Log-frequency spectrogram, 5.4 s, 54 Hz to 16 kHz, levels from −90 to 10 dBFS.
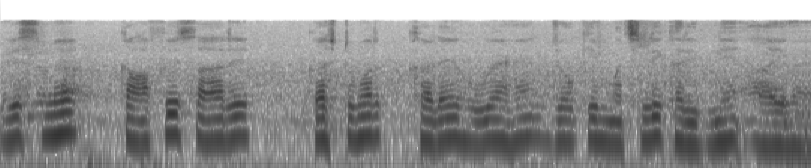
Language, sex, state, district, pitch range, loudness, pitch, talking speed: Hindi, male, Chandigarh, Chandigarh, 140-155 Hz, -18 LUFS, 145 Hz, 145 wpm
